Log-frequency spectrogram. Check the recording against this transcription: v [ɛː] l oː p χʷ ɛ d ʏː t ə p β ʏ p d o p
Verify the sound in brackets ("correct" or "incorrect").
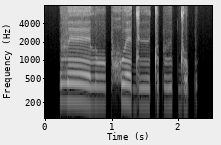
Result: correct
